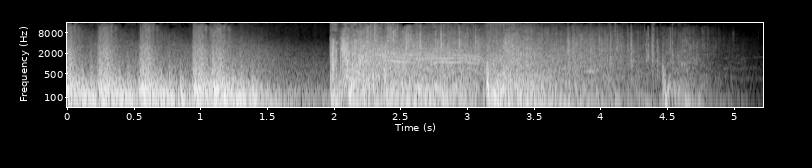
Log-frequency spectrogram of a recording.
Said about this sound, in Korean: 다음 날인 9월 초하루 화준구미에서 외적의 큰 배 다섯 척을 만났다. 적선이다! 포병은 총통을 발사하라!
